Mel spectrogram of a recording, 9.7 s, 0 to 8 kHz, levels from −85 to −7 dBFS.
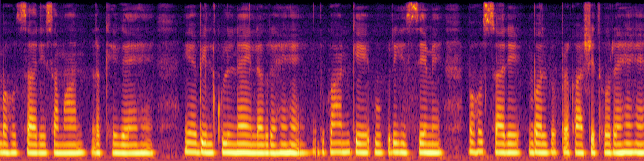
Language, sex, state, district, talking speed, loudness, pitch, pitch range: Hindi, female, Uttar Pradesh, Etah, 150 wpm, -13 LUFS, 165 Hz, 160-170 Hz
